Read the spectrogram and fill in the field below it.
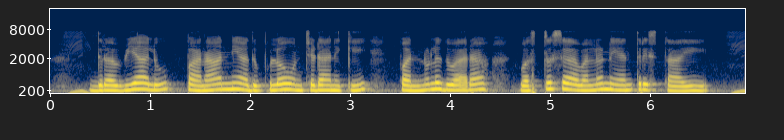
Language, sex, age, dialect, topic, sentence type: Telugu, female, 25-30, Utterandhra, banking, statement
